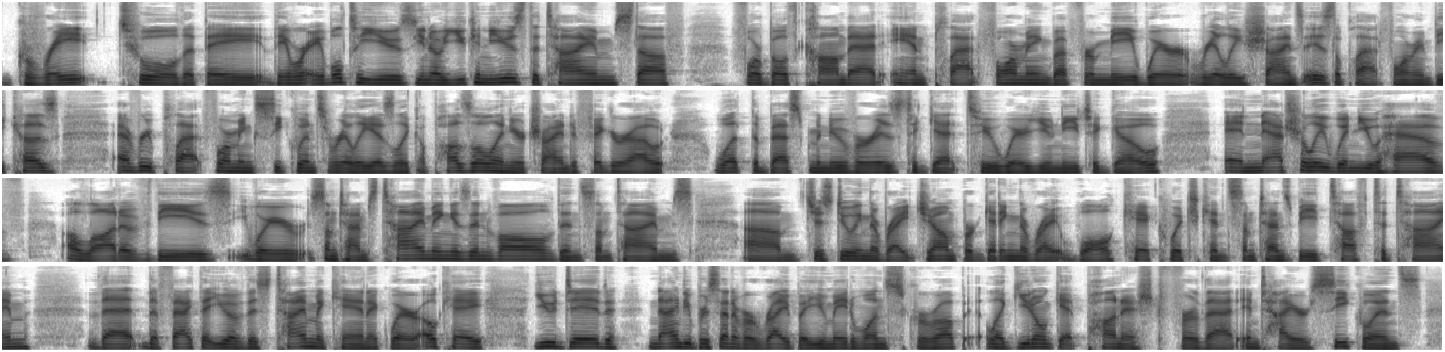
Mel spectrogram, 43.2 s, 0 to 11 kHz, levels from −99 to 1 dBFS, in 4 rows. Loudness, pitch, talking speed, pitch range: -18 LUFS, 120 Hz, 175 wpm, 115-130 Hz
